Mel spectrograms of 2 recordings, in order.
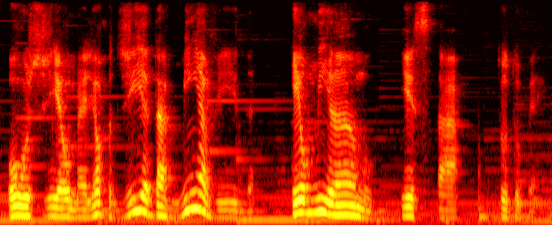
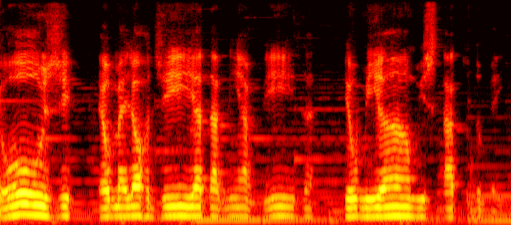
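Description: First: It is said with warm, felt emotion. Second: It is said flatly, without feeling.

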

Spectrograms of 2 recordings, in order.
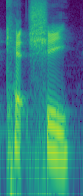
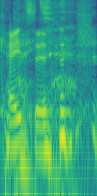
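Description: First: The name sounds like 'Ket She'. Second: The name sounds like 'Kate Sith'. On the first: This is how Gaelic speakers say it. "except for the people who speak Scottish Gaelic" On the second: This is how most people read the spelling. "everyone thinks this character's called Kate Sith"

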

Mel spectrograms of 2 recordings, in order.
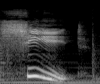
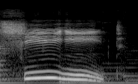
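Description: First: The word is said quickly, vowel kept short. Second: The word is said slowly, vowel drawn out. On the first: The speaker calls it right. "um nativo, ele vai falar muito rápido isso" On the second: The speaker calls it wrong. "ele não vai falar she eat, né? Como uma criança"

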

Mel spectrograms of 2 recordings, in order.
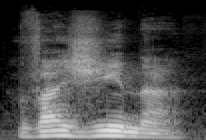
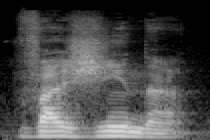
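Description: Both takes have the same delivery.

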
